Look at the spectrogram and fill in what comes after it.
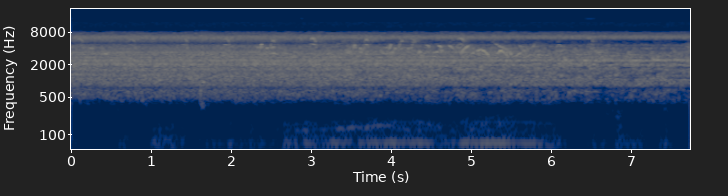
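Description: Faint high bird chirps over a steady outdoor hiss, with a low rumble in the middle.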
